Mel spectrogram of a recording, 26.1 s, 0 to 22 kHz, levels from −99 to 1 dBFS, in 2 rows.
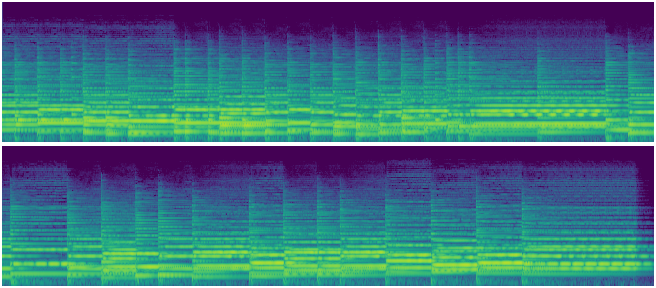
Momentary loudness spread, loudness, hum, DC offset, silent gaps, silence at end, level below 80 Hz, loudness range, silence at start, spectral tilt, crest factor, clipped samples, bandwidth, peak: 5 LU; -15 LUFS; none; under 0.1%; none; 0 s; -48 dBFS; 3 LU; 0 s; -6.5 dB/octave; 14 dB; under 0.1%; 9.4 kHz; -2 dBFS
